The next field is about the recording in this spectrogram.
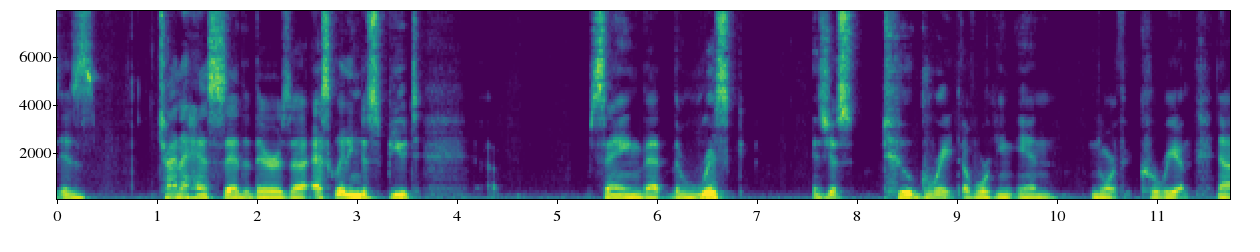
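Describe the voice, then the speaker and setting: Guy hosting a news podcast, kinda nasal with a cold, lowish voice that swings all over. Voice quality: a little nasal. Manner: animated, upbeat delivery with frequent "uh" fillers. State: slight head cold. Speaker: podcast host. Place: his office.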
